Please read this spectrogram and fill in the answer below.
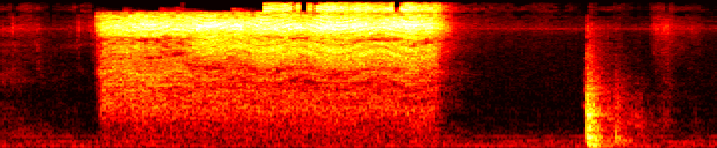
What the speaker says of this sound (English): I'm going to spray the back.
